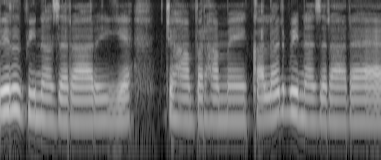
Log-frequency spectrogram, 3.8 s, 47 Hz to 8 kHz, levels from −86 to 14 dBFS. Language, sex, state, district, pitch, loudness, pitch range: Hindi, female, Chhattisgarh, Raipur, 170 Hz, -19 LUFS, 165-175 Hz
